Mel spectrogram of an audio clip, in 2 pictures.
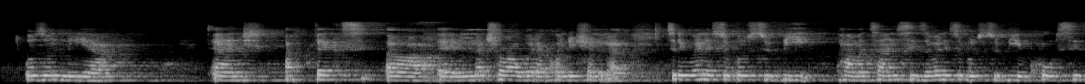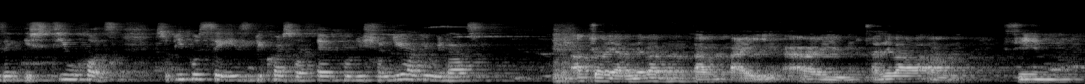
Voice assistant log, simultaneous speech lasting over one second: none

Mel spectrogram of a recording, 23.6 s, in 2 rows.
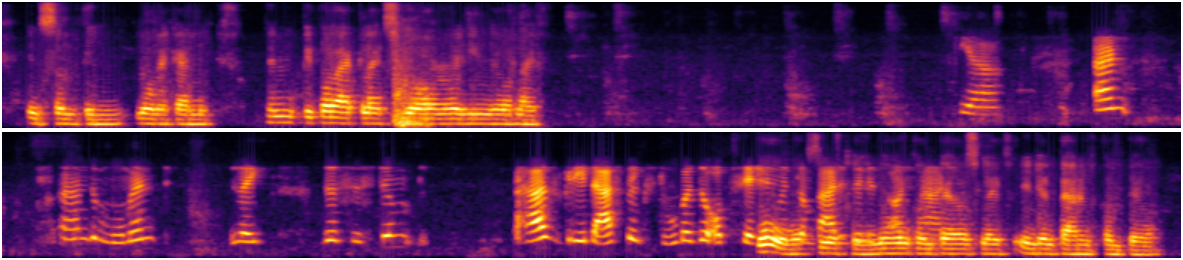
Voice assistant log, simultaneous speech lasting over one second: present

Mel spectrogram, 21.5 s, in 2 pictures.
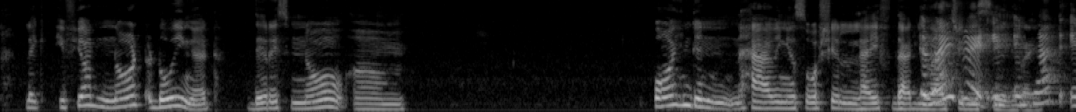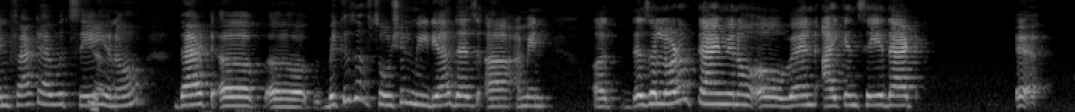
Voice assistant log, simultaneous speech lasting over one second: present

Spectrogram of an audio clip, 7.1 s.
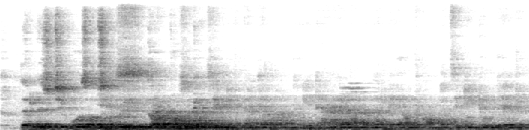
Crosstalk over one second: present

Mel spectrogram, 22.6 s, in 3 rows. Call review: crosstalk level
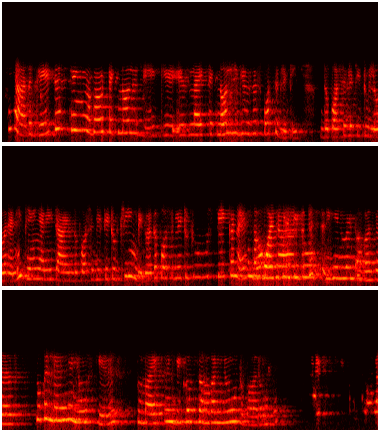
present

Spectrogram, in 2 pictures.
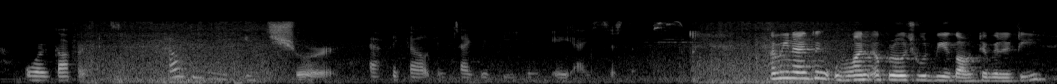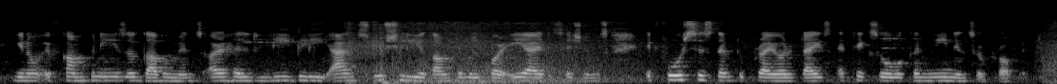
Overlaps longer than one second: none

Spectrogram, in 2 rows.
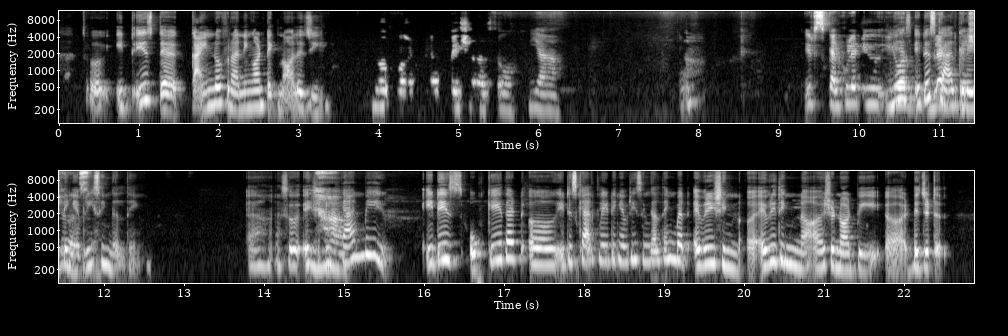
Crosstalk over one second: present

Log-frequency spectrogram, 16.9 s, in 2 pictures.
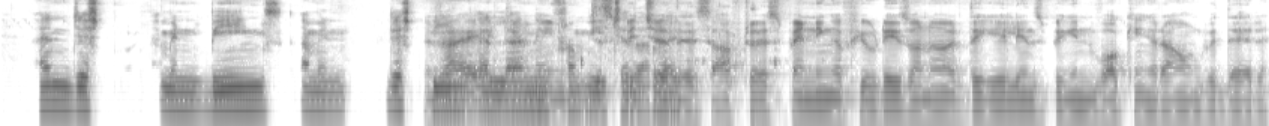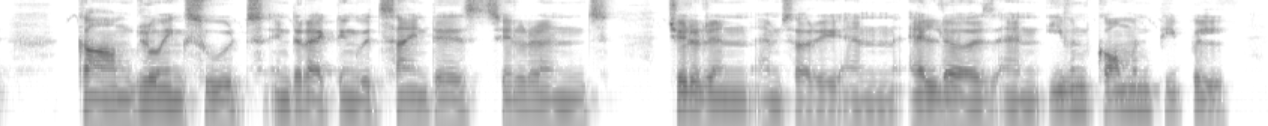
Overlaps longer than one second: present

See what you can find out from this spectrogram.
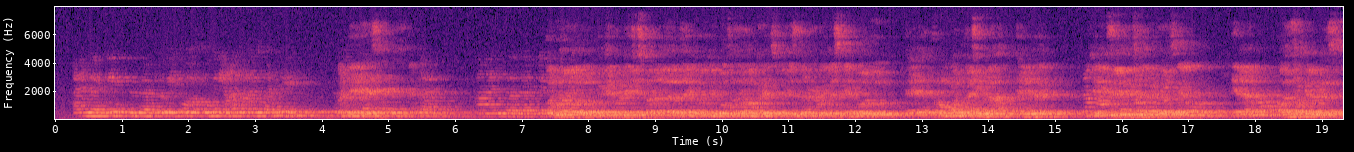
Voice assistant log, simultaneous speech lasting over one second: present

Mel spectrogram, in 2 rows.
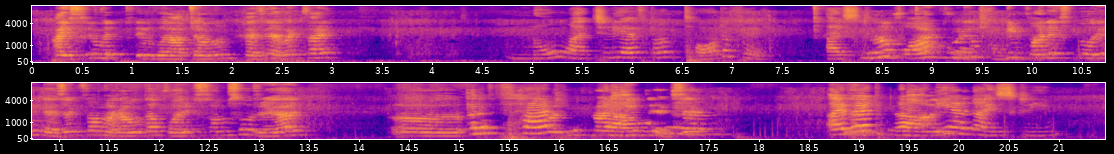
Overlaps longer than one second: present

